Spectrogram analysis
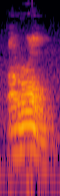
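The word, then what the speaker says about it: אהרן: talking here is Aaron Aron is how you say his name in Hebrew Aron it means like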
